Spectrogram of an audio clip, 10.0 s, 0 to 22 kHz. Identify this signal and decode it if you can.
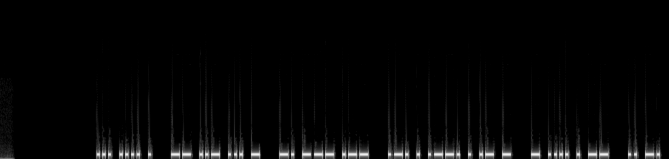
Morse code, heard as a keyed tone, about 28 wpm, 700 Hz. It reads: SHE MUST NOW REPEAT THEM IN
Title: Sentences from Top 1600 Words 28wpm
